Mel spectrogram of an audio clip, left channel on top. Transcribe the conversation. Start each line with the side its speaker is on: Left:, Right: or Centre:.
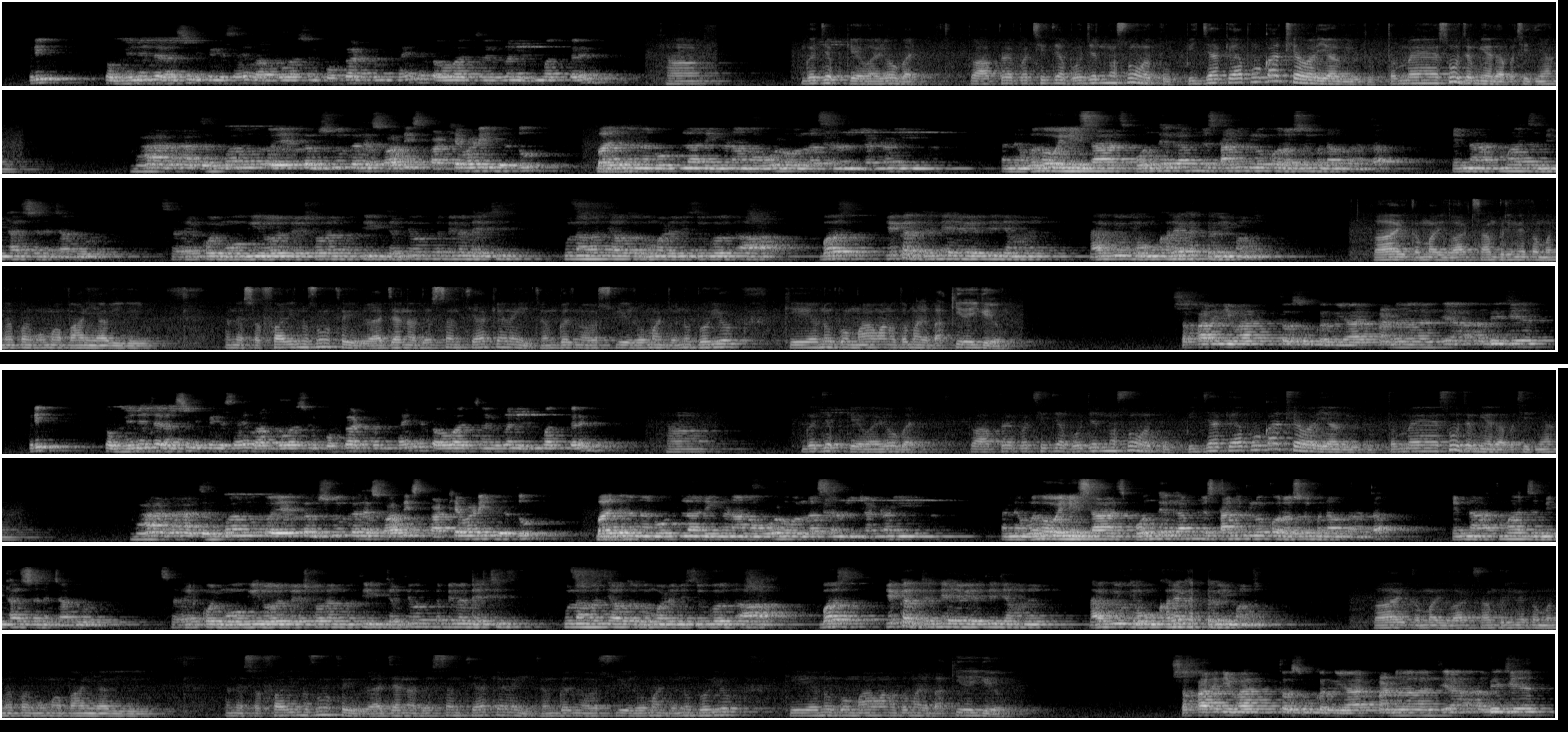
Right: ફ તો મેનેજર આસીને કહ્યું સાહેબ આ પ્રવાસનું ઘોંઘાટ બંધ થાય ને તો અવાજ જાણવાની હિંમત કરે ને
Left: હા ગજબ કહેવાયયો ભાઈ તો આપણે પછી ત્યાં ભોજનમાં શું હતું પીઝા કે આપણું કાઠિયાવાડી આવ્યું હતું? તમે શું જમ્યા હતા પછી ત્યાં?
Right: ના ના જમવાનું તો એકદમ શુદ્ધ અને સ્વાદિષ્ટ કાઠિયાવાડી જ હતું બાજરાના
Left: હા
Right: રોટલા, રીંગણાનો ઓળ, લસણ ચટણી અને વલો એની છાસ પોતે ગામ સ્થાનિક લોકો રસોઈ બનાવતા હતા. એમના હાથમાં જ મીઠા છે અને જાદુ હતું. શહેર કોઈ મોગી રોયલ રેસ્ટોરન્ટ નથી જતી વખતે પેલા બે કુલામાં આવતો ધુમાડની સુગોધ હા બસ એક જ જગ્યા એવી હતી જયા મને લાગ્યું કે હું ખરેખર મા છે,
Left: ભાઈ તમારી વાત સાંભળીને પણ મને પણ મોમાં પાણી આવી ગયું. અને સફારીનું શું થયું રાજા ના દર્શન થયા કે નહી જંગલનો એટલી રોમાંચ અનુભવ્યો કે એ અનુભવ માણવાનો તમારે બાકી રહી ગયો?
Right: સફારીની વાત તો શું કરું યાર પણ જે અમે જે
